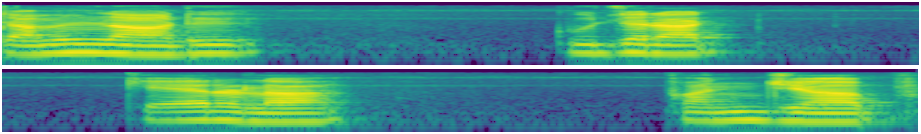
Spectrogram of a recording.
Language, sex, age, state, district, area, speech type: Tamil, male, 18-30, Tamil Nadu, Tiruppur, rural, spontaneous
